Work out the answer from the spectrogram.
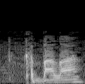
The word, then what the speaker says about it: Kabbalah: When did is it Kabbalah? Is that the way you pronounce it?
